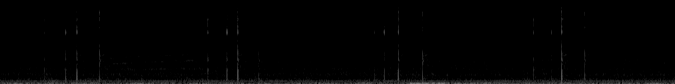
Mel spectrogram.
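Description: Long fingernails tap and scratch the flat top of the solid, glossy brown wooden end cap of a glass hourglass. Short, bright clicks come in small irregular clusters over faint scratching, and each click dies away almost at once. A steady low hum runs underneath the whole time.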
